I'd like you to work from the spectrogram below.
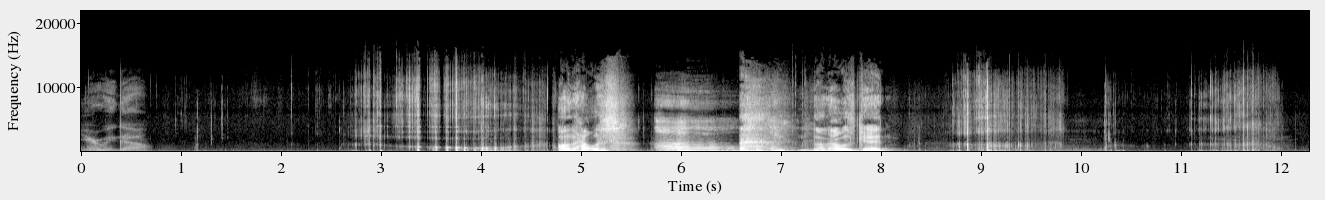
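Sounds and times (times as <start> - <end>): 
crunching and chewing of a cashew cluster: 0.9 - 4.8, 8.3 - 12.2
speech: 4.8 - 6.2, 6.8 - 8.2
laughter: 4.8 - 8.0.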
